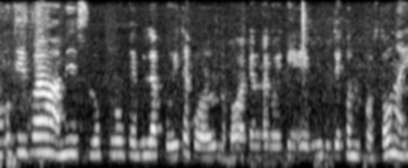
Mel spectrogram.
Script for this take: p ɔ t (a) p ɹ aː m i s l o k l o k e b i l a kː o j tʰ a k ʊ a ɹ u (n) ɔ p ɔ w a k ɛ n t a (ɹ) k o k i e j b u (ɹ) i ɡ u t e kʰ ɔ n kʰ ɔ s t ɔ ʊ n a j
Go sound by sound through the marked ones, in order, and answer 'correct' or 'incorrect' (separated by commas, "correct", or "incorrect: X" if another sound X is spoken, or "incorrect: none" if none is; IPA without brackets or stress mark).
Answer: incorrect: i, correct, incorrect: none, incorrect: l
